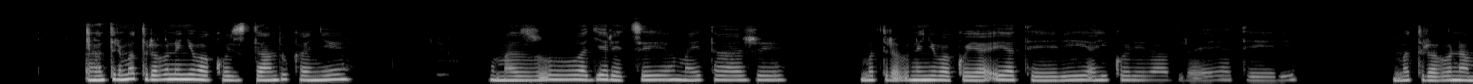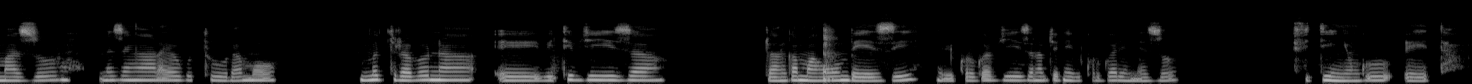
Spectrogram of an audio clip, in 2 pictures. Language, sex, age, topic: Kinyarwanda, female, 25-35, government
